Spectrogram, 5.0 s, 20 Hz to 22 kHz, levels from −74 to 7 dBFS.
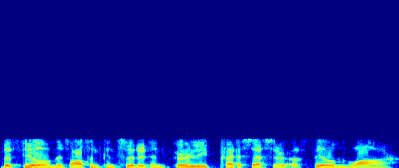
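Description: From start to finish, the speech carries the sound of an AMR narrowband mobile codec. The audio was squeezed through a telephone-grade coder that models the vocal tract and rebuilds it from a few pulses per short frame. Nothing above about 3.8 kHz survives, so sibilants lose their edge and the voice sounds boxed in. The damage is plainly audible, a buzzy, synthetic texture, which fits a mid-rate mode around 10 kbps.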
